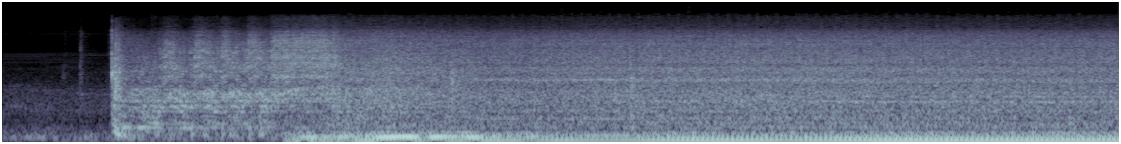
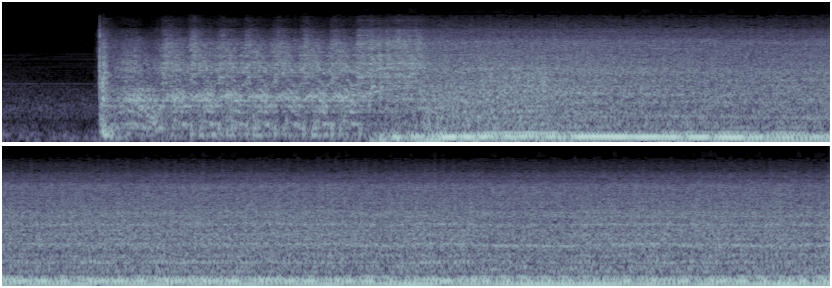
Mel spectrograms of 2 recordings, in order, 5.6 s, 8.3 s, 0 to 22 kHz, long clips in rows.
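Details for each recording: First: Ford Mustang SVO after changing NGK TR-5 to TR-6 spark plugs to fix a misfire: cranks, catches quickly, settles into a steady even idle, way smoother than before. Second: SVO four-cylinder, NGK TR-5 plugs before change to TR-6, cranks and settles into rough, lopsided idle: misfire, not firing on all 4 cylinders, smell of unburnt fuel, appeared while running with factory manifold.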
